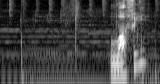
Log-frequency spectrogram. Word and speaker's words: Luffy: Luffy? It's not pronounced L-U, oh, Luffy. Like Luffy, okay, like a roofie.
